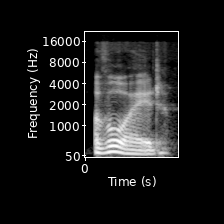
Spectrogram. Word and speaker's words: avoid: syllable is important so in avoid a good strategy for saying these words and to correct that error is to just leave the letter a off at first and say void avoid or forward afford same thing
